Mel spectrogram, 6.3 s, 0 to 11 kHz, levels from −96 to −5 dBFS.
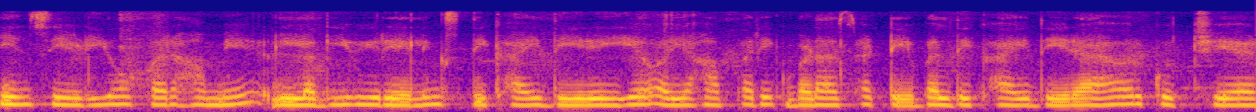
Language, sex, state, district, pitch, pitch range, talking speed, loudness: Hindi, female, Chhattisgarh, Bastar, 210 Hz, 205-220 Hz, 250 wpm, -16 LUFS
